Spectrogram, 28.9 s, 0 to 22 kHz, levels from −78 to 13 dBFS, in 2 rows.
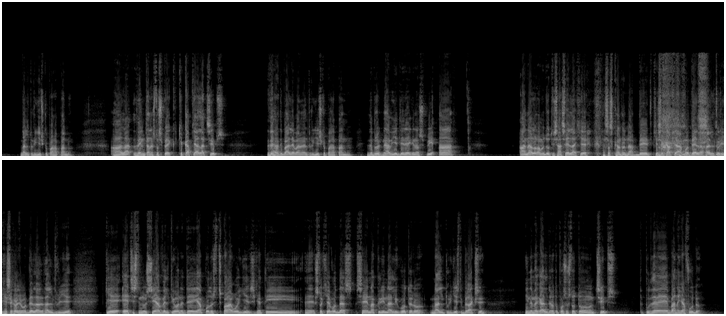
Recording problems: distortion; slight; 10 dB below the speech

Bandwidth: 14.5 kHz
